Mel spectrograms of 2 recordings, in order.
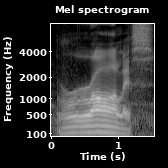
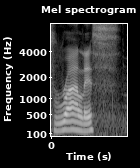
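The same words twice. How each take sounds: First: The first vowel is long. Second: The first vowel is short. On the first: The speaker calls it right. "to me, that is Rallis" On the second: The speaker calls it wrong. "not Rallis"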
